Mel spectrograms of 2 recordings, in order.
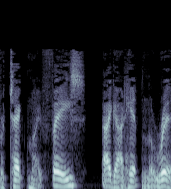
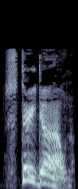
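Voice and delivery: commanding order; 8 semitones higher than usual. A narrator's reading. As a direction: bark the order down at him. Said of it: "I ordered".

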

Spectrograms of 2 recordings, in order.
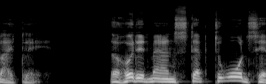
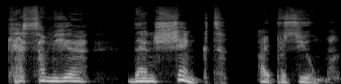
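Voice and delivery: through gritted teeth; 4 semitones higher than usual. A narrator's reading. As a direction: force it out through clenched teeth. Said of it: "she forced through her gritted teeth".

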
